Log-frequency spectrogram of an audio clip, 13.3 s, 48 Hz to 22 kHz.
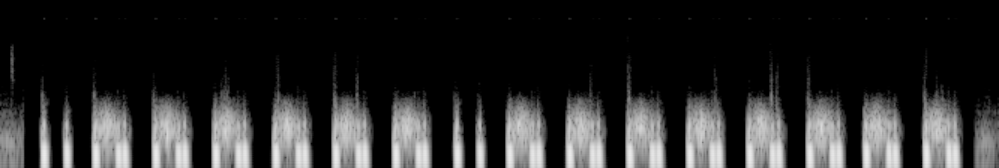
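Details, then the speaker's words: Atrial septal defect at about 75 beats a minute: a soft whooshing systolic murmur with fixed splitting of S2, since the aortic valve always closes before the pulmonic valve regardless of breathing. "this would create a fixed splitting of s2 because the aortic valve always closes before the pulmonic valve in these ASD patients regardless of whether the patient is breathing in the systolic murmur"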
